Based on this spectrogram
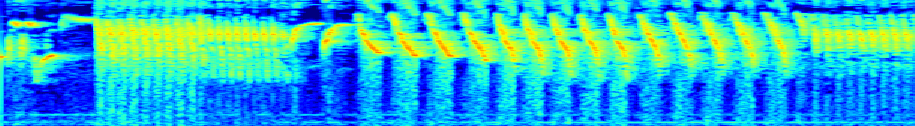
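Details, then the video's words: Canary singing vigorously in the modern cengkok style: a short whistled rise, then a dense buzzy high roll, followed by a run of rapid downward-swept notes about four per second, ending in another fast bright trill. "Suara kenari gacooor cengkok kekinian"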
